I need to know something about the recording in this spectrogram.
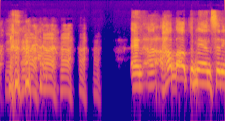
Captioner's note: laughing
